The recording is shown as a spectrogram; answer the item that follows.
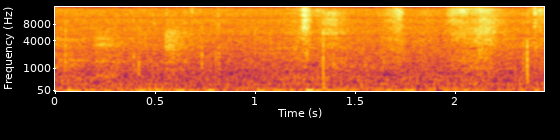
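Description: A few faint, light taps of a finger typing on a smartphone's touchscreen keyboard.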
